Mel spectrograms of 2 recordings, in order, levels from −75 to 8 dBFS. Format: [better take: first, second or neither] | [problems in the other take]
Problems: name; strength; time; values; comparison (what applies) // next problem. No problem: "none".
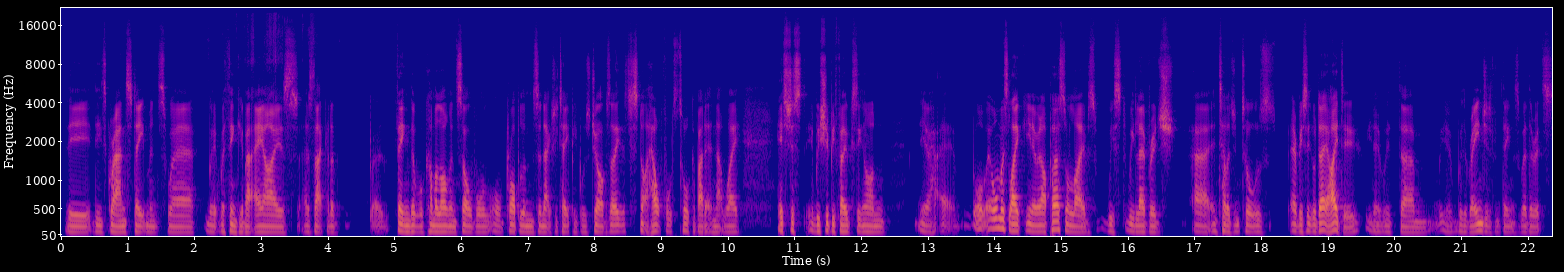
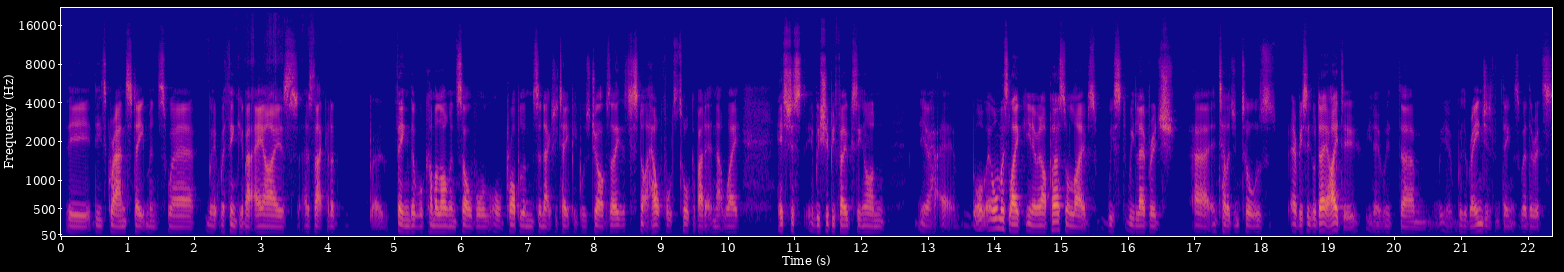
first | thin; somewhat; fading below 500 Hz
